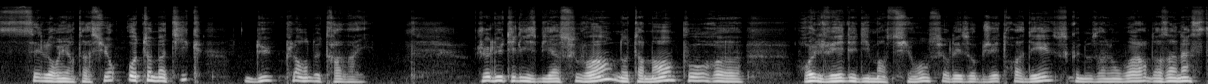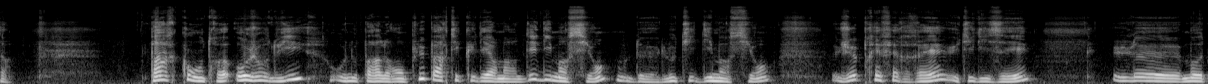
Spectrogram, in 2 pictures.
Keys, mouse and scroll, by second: 6.2 click, 12.4 click, 14.2-15.1 drag, 22.7 click.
